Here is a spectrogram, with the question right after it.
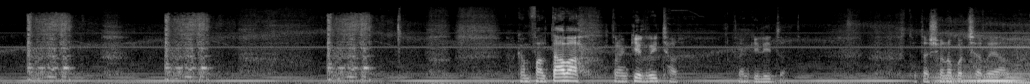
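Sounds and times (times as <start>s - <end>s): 
car engine cranking: 0.3s - 0.9s, 1.7s - 2.2s, 3.3s - 3.9s
speech: 5.2s - 8.0s, 9.2s - 10.2s.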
